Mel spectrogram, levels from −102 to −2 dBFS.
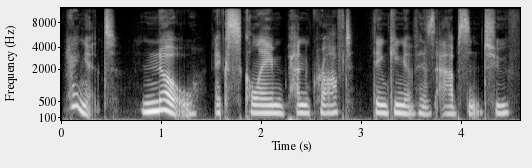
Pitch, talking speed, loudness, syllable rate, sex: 210 Hz, 130 wpm, -19 LUFS, 3.8 syllables/s, female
